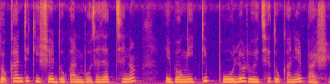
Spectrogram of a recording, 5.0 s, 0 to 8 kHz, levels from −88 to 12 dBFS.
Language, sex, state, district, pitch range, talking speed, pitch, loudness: Bengali, female, West Bengal, Kolkata, 230-285 Hz, 155 wpm, 240 Hz, -15 LUFS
